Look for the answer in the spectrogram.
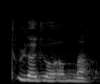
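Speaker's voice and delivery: a schoolgirl begging her mother; pleading daughter. Retold or imitated.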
